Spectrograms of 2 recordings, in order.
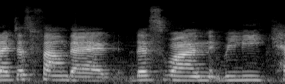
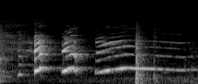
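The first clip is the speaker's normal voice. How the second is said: very high, squealing giggle; high squealing laugh. Real, not acted. After confessing she loves men again, high squealing laugh. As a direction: let a high giggle escape.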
